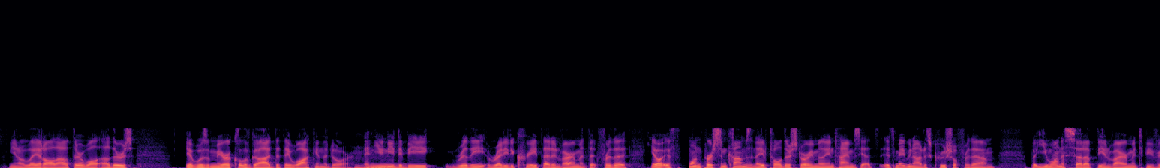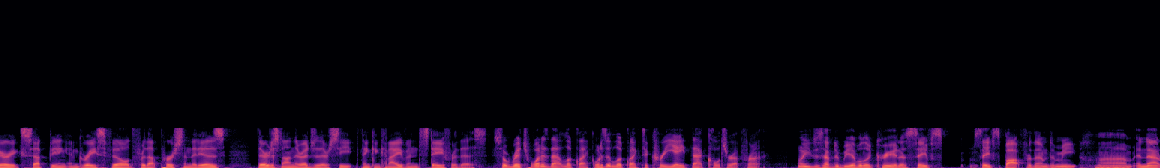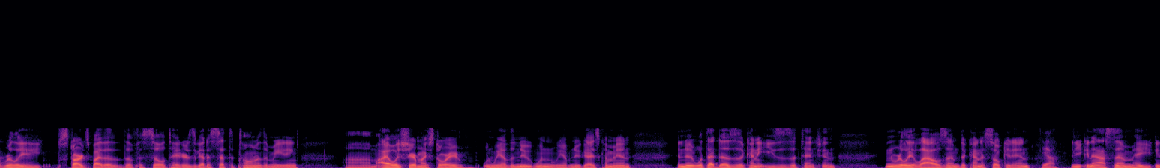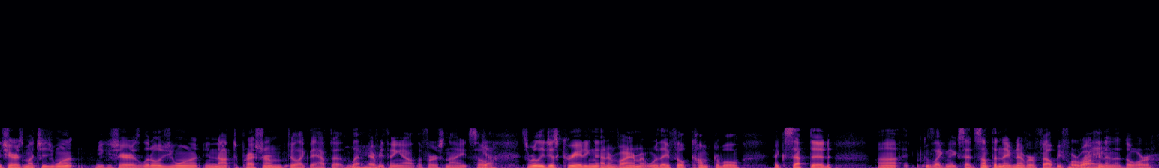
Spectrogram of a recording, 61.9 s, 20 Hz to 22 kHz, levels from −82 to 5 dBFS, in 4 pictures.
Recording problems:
high frequencies cut off; noticeable; nothing above 5.5 kHz
choppy; occasionally; under 1% of the speech affected

